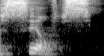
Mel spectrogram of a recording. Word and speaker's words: Sylphs: call themselves I have to read this, the Sylphs. I never know how to say this. SYLPH. They're the Sylphs.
